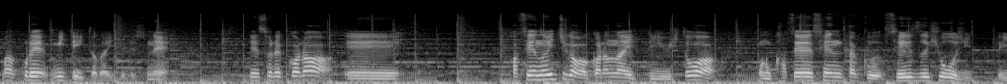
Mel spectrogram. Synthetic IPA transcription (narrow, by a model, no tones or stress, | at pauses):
maːko̞ɾe̞mʲit̪e̞it̪ad̪ait̪e̞d̪e̞sɨne̞ | d̪̥e̞so̞ɾe̞kaɾaeː | kase̞ːno̞it͡ɕiɡaβ̞akaɾanait̪ːe̞jɯ̟ːçi̥t̪o̞β̞ako̞no̞kase̞ːsẽ̞nt̪akɯ̟se̞ːzɨço̞ːʑit̪ːe̞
